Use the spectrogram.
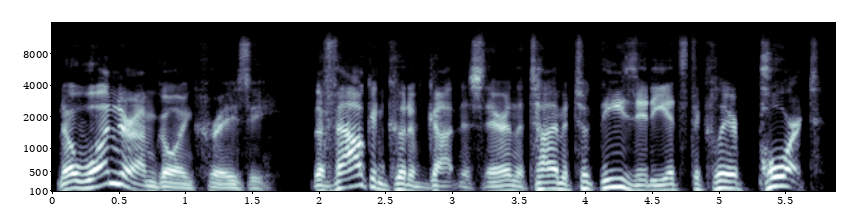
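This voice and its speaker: A man voicing a restless, gruff starship pilot and gambler who complains, in an audiobook. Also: mid-range voice, sing-song, moderate pace, fairly bright tone, dry recording, studio quality. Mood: grumbling.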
